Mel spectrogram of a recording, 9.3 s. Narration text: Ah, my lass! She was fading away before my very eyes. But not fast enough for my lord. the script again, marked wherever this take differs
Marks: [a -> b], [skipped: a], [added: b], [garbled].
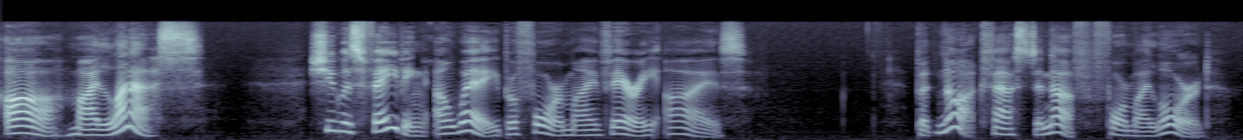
Ah, my lass! She was fading away before my very eyes. But not fast enough for my lord.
